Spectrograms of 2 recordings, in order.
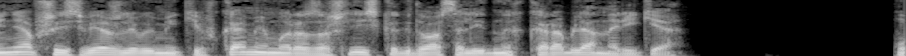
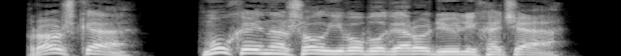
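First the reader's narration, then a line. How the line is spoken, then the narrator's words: Shouting. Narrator (Russian): крикнул сопровождавшему его помощнику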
